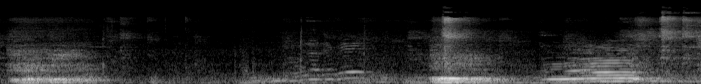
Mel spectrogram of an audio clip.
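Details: At Buddu Cattle Ranch in Keraniganj, a Sahiwal bull gives three separate moos: a rough opening call, a brief loud burst, then a drawn-out harmonic lowing, with quieter lowing in the gaps between them.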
